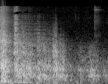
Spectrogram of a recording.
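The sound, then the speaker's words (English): A loud gunshot from a just-reassembled gun, fired again after its caught spring was fixed, cracks out at once, followed by a rumbling tail and two softer, sharp bursts trailing after it. No one speaks. “He reassembles the gun, and then he fires again.”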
